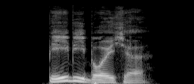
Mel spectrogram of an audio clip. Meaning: nominative genitive accusative plural of Babybauch
- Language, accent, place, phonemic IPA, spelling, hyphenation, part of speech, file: German, Germany, Berlin, /ˈbeːbiˌbɔɪ̯çə/, Babybäuche, Ba‧by‧bäu‧che, noun, De-Babybäuche.ogg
